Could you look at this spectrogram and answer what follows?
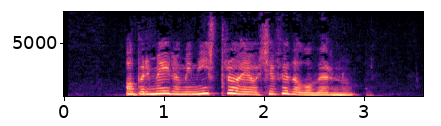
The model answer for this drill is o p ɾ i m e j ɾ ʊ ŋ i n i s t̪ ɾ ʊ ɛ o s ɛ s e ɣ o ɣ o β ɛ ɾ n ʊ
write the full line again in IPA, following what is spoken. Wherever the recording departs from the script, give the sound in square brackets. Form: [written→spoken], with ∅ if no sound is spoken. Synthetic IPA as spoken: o p ɾ i m e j ɾ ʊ [ŋ→m] i n i s t̪ ɾ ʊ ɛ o [s→ʃ] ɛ [s→f] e [ɣ→ð] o ɣ o β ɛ ɾ n ʊ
